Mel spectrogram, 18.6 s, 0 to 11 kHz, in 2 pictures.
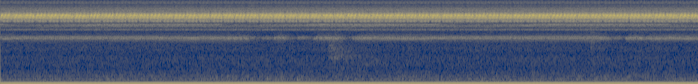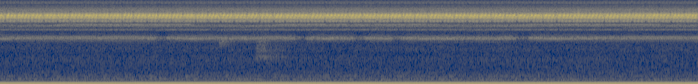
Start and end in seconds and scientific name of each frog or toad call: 4.1	4.8	Boana albopunctata
12.2	13.2	Boana albopunctata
